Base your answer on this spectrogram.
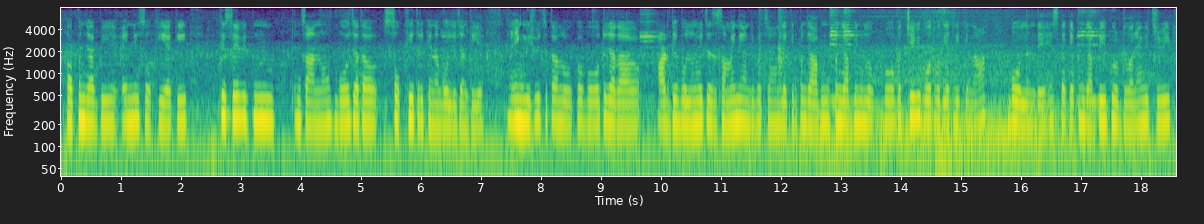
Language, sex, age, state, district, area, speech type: Punjabi, female, 30-45, Punjab, Gurdaspur, urban, spontaneous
